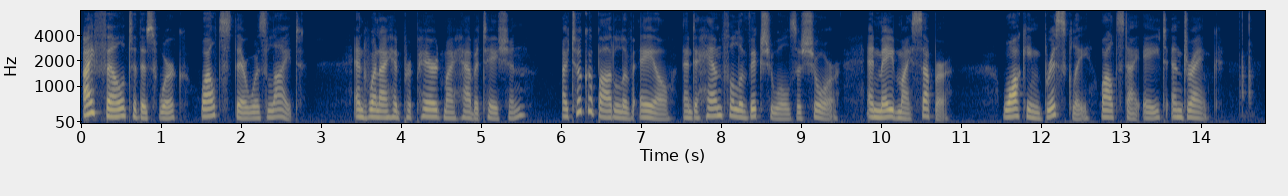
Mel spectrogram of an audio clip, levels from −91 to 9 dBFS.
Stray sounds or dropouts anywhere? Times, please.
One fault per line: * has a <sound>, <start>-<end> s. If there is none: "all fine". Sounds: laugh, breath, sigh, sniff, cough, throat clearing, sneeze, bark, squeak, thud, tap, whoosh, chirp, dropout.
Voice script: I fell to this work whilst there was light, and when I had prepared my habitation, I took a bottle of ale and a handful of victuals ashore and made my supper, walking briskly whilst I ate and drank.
* has a tap, 14.5-14.7 s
